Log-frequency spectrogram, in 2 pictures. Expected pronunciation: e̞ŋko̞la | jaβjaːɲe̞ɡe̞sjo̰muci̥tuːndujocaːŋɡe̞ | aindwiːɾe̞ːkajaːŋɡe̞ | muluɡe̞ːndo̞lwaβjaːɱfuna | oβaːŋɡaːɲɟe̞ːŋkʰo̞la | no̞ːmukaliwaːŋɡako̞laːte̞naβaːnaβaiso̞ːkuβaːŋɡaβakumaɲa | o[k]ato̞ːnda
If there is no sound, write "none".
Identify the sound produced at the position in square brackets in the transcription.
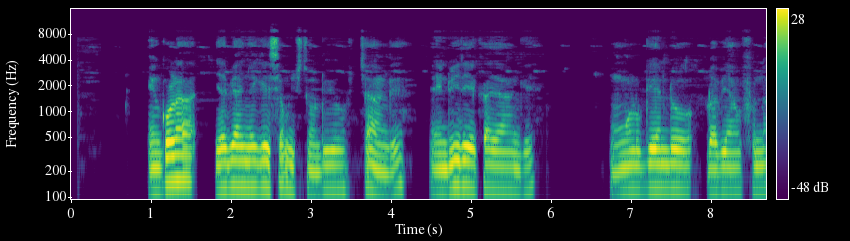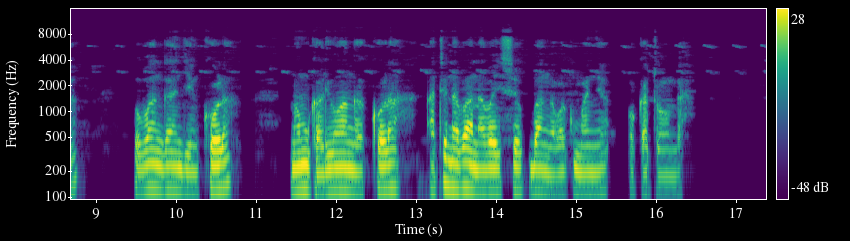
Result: k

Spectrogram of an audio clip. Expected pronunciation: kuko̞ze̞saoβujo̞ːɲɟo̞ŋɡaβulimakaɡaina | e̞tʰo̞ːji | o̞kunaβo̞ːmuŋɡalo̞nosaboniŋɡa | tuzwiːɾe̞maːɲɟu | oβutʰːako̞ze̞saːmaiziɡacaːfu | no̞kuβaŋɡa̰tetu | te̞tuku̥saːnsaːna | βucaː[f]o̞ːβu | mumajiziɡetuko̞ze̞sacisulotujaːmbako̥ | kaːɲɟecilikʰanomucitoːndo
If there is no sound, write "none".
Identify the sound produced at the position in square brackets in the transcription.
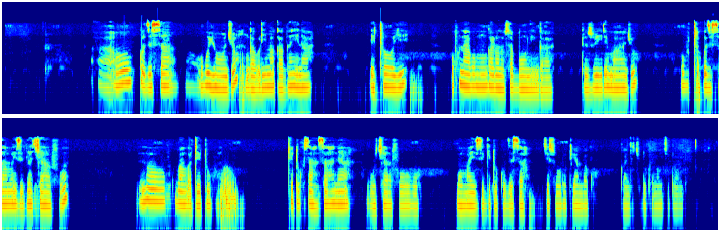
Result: f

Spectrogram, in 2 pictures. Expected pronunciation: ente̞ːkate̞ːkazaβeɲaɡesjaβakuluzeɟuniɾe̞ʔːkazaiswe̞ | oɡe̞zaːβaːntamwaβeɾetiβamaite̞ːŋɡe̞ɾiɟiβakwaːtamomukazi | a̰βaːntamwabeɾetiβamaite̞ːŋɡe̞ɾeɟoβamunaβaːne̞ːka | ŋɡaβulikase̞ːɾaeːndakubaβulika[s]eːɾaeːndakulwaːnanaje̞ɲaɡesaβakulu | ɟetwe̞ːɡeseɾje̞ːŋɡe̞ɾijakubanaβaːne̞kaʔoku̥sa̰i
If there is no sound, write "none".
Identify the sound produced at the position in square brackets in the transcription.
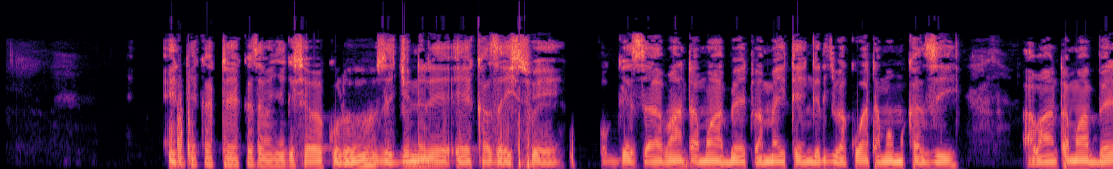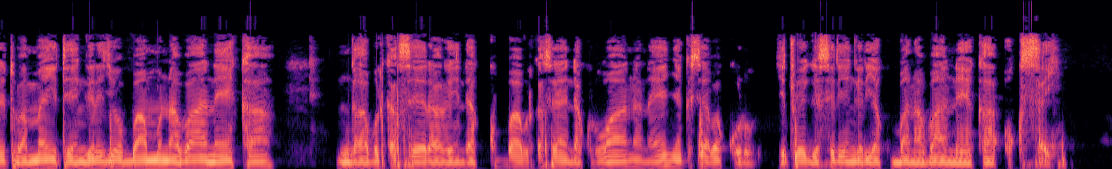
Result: s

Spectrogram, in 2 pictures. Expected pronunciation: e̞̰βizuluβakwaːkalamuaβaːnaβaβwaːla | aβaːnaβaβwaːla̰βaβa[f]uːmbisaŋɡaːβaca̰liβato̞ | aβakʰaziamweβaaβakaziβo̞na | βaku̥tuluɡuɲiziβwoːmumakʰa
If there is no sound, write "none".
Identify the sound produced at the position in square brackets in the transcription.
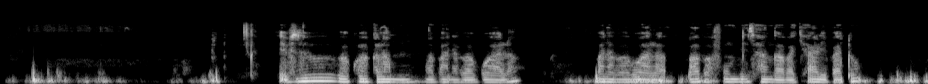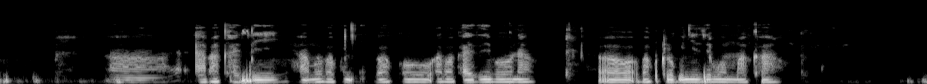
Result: f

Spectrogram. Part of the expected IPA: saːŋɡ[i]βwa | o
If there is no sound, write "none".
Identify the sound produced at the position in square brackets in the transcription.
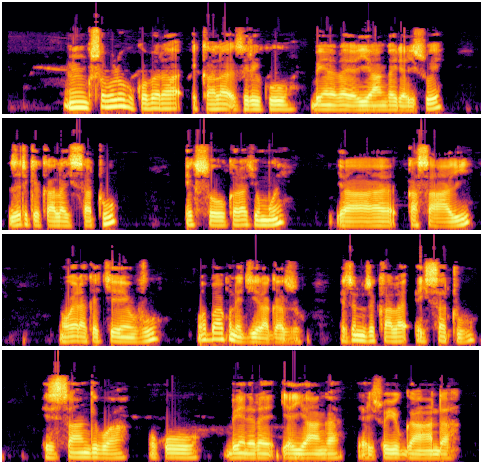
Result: i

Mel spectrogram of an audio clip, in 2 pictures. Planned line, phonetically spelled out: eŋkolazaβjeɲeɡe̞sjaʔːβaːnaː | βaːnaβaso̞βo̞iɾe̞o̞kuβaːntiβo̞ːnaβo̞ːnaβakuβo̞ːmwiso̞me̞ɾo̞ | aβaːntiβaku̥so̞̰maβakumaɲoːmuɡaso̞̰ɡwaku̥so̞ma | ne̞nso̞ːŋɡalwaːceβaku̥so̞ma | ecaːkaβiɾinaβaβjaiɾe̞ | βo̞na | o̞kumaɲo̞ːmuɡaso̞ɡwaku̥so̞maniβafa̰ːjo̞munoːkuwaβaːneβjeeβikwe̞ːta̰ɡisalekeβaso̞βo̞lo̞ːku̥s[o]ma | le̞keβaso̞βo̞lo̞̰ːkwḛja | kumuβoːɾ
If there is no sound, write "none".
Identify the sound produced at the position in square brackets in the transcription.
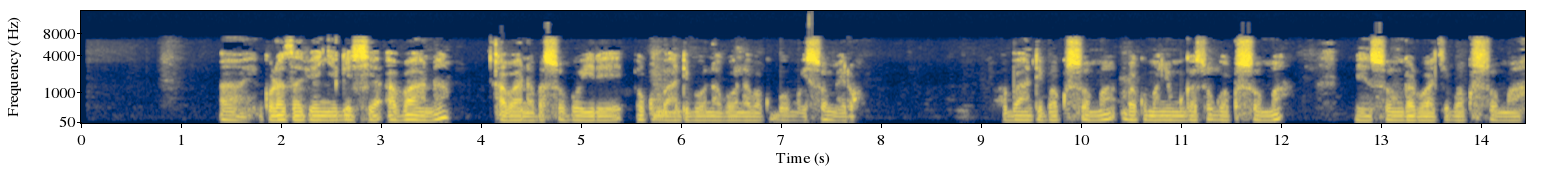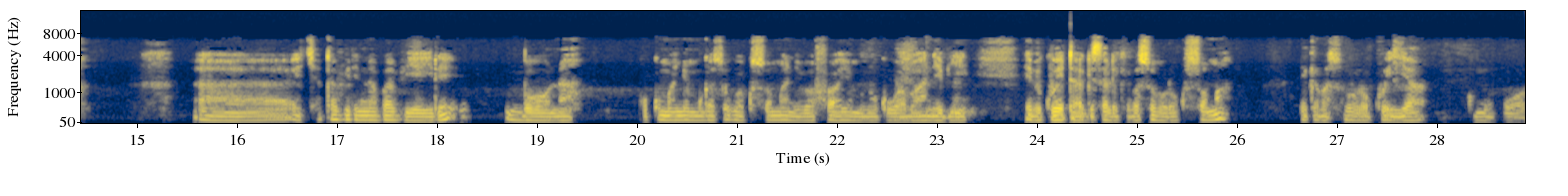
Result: o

